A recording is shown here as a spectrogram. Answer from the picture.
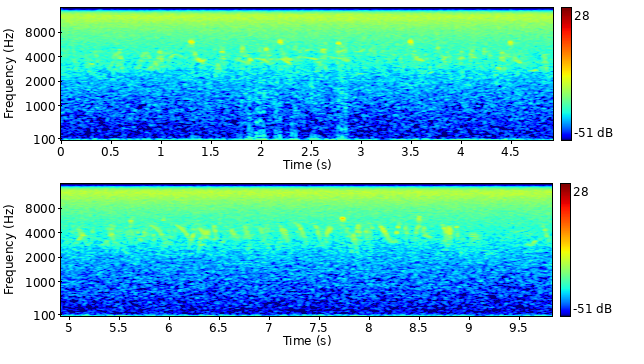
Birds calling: Eurasian Skylark (Alauda arvensis), Warbling White-eye (Zosterops japonicus)

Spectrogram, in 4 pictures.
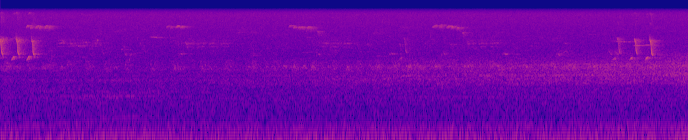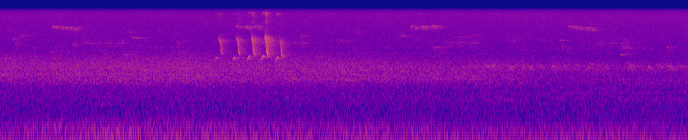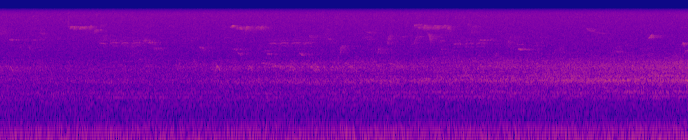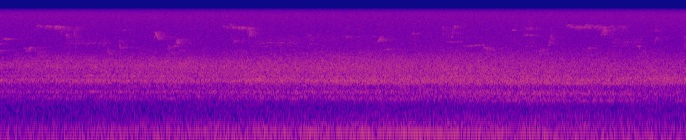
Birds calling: Black-capped Chickadee (Poecile atricapillus), Northern Cardinal (Cardinalis cardinalis), American Crow (Corvus brachyrhynchos), Gray Catbird (Dumetella carolinensis)

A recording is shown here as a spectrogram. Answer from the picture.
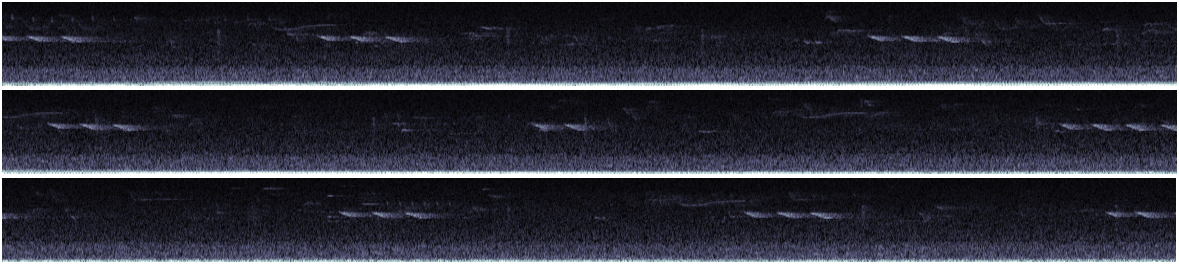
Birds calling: Eastern Kingbird (Tyrannus tyrannus), Tufted Titmouse (Baeolophus bicolor), Song Sparrow (Melospiza melodia), Eastern Wood-Pewee (Contopus virens)

